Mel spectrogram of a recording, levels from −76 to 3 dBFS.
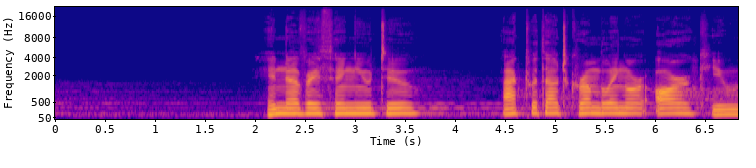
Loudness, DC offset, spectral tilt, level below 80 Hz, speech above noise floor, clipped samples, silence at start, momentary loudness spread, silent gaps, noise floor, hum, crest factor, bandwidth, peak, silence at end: -20 LUFS; under 0.1%; -6.5 dB/octave; -72 dBFS; 33 dB; under 0.1%; 2.1 s; 7 LU; none; -53 dBFS; none; 22 dB; 20 kHz; 0 dBFS; 0 s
